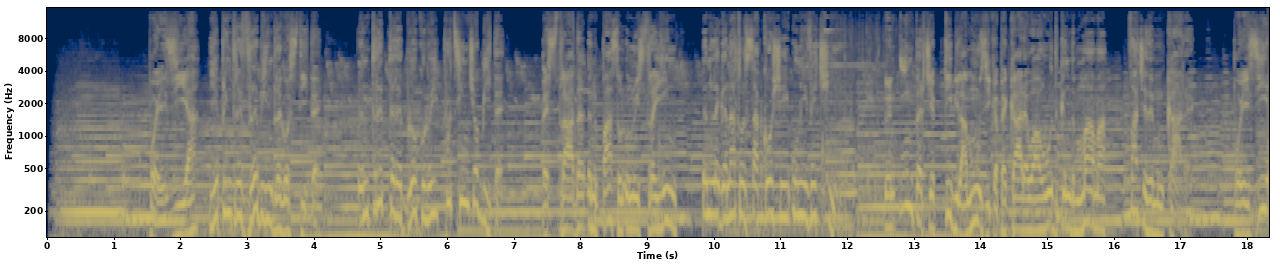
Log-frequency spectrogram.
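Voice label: Romanian, Commercial; GoLocalise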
